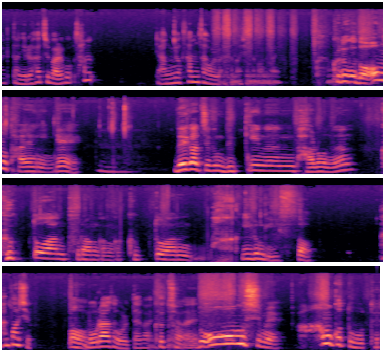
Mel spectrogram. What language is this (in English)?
Korean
